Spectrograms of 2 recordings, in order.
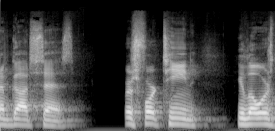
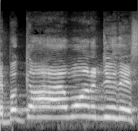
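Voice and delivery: high, whiny complaint to God; hardened protest; 9 semitones higher than usual. Acted. Believer resisting God's correction, hardened whining protest. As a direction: argue back like a thwarted child. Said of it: "we get hard and say".

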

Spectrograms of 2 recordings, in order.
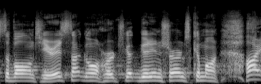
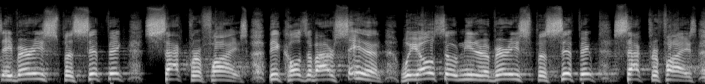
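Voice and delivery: emphatic, driving sermon cadence; impassioned preaching; 4 semitones higher than usual. Real, not acted. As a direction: preach the gospel with conviction. Preaches at length with force.

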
